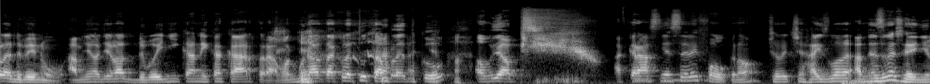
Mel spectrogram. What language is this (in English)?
Czech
